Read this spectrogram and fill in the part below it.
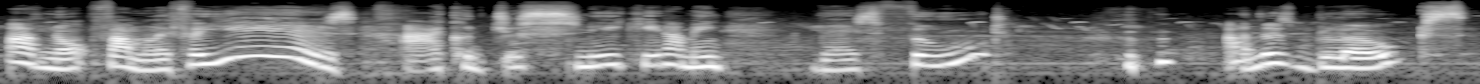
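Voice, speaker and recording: Woman acting cheeky, lively gossip. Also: medium pitch, slow. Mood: chatty, cheeky. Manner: chatty, blunt, informal. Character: nosy, cheeky, blokes-loving wartime delivery woman. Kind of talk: amateur radio play acting.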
